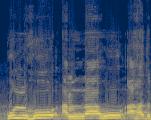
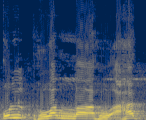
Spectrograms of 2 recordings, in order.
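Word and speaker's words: قل هو الله أحد: কুল হু আল্লাহু আহাদ নয়, বরং কুল হুয়াল্লাহু আহাদ, এটা হচ্ছে সঠিক উচ্চারণ।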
